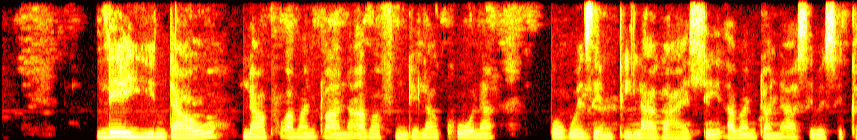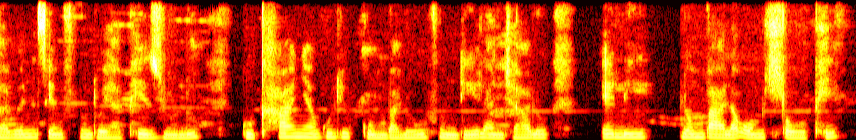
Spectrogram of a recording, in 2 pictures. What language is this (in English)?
North Ndebele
